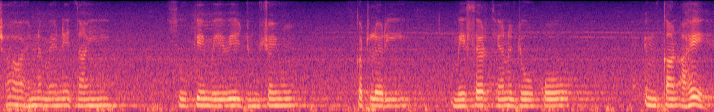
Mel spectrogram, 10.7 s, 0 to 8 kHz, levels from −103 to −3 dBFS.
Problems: constant background noise, echo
